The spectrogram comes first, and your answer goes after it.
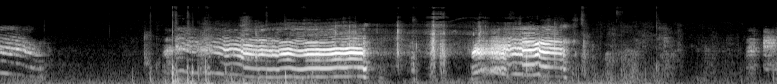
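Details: Drawn-out, quavering yowl of about two seconds from a retired boss cat in end-of-life home care, with a shorter rising cry a second later; the tones wobble steadily, and there are faint clicks between.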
